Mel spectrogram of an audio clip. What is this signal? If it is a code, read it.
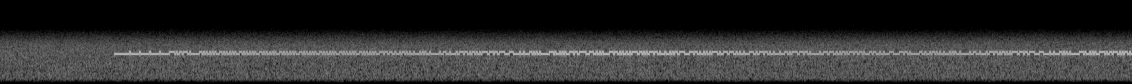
RTTY (75 baud, 170 Hz shift), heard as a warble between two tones, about 1650 Hz centre, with radio static. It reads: RYRYRYRYRYRYRYRYRY PD6WK DE OM4HY TNX FER QSO JEAN, 73 AND GL. PD6WK DE OM4HY …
